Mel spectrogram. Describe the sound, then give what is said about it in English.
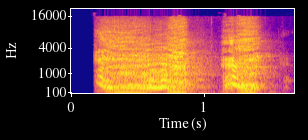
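A sea lion gives two loud, hoarse barking roars, the first long and drawn out, the second shorter after a brief pause, clear with no talking. “So, what's that sound? A sea lion!”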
